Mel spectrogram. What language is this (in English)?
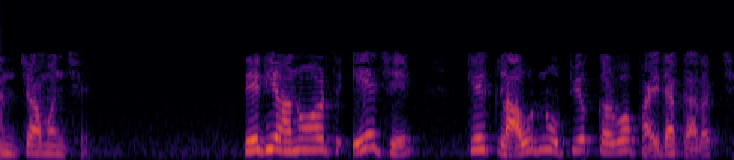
Gujarati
